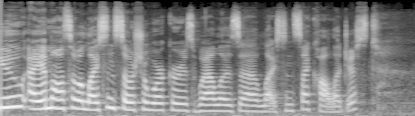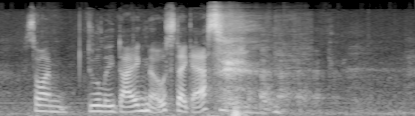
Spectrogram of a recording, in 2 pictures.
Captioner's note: chuckles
